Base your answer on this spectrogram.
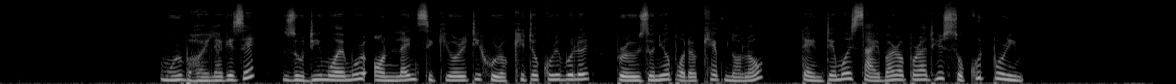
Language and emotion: Assamese, fearful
